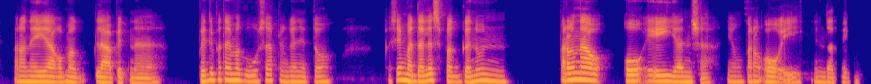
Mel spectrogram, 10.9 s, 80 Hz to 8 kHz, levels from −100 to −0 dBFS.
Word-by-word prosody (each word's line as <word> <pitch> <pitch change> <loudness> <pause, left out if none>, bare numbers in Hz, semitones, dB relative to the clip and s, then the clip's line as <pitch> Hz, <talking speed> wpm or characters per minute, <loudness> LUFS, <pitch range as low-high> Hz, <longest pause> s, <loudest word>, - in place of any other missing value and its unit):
Parang 150 -1 -1
nahihiya 145 -1 +3
akong 135 +1 -2
maglapit 130 -1 -1
na, 120 +1 -4 0.4
"Pwede 155 +4 +2
ba 190 - -1
tayong 180 -1 +4
mag-usap, 160 +2 -4
'yung 145 - -4
ganito?" 145 0 -4 0.6
Kasi 165 +4 -1
madalas 165 +1 +4
'pag 145 -2 -2
ganun, 150 0 +1 0.7
parang 185 +1 +5
nao-OA-yan 155 -5 +3
siya. 125 0 -2 0.2
'Yung 140 -1 -5
parang 145 +1 -3
OA 135 -4 +1 0.4
'yung 140 -4 -5
dating. 130 +1 -7
145 Hz, 125 wpm, -24 LUFS, 135-160 Hz, 0.7 s, parang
